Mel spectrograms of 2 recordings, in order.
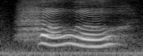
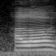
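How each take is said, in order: First: It is said in a soft, sweet, girly voice. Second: It is said in an ordinary everyday voice. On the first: "ini kalau Barbie tuh hello gitu" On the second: "Kalau halo kan kita bisa halo gitu"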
